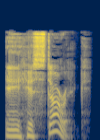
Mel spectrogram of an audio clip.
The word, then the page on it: ahistoric: British English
